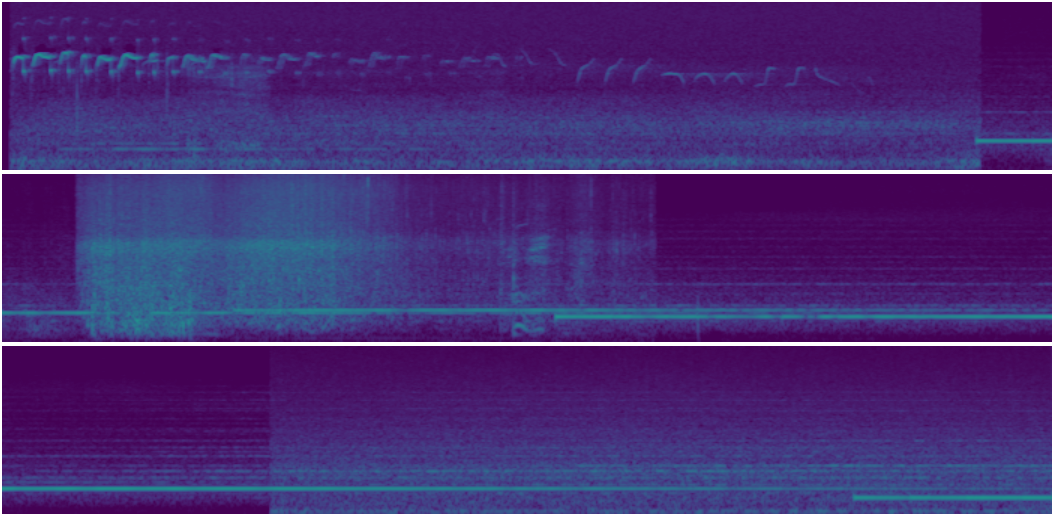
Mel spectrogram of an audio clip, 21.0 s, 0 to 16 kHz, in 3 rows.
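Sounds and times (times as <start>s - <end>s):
small birds singing: 0.1s - 6.1s
held musical tone: 6.5s - 21.0s
rush of churning water: 7.5s - 9.8s.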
